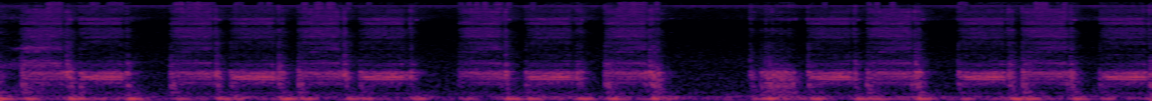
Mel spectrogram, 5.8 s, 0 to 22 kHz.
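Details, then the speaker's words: Titanium PowerBook G4 CD-ROM drive booting a Mac OS 9 installer disc: rapid, regular whirring pulses about twice a second with brief pauses as the disc spins and reads; the drive is working normally. "Listen to that CD-ROM work. Aha, yes, it's working."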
